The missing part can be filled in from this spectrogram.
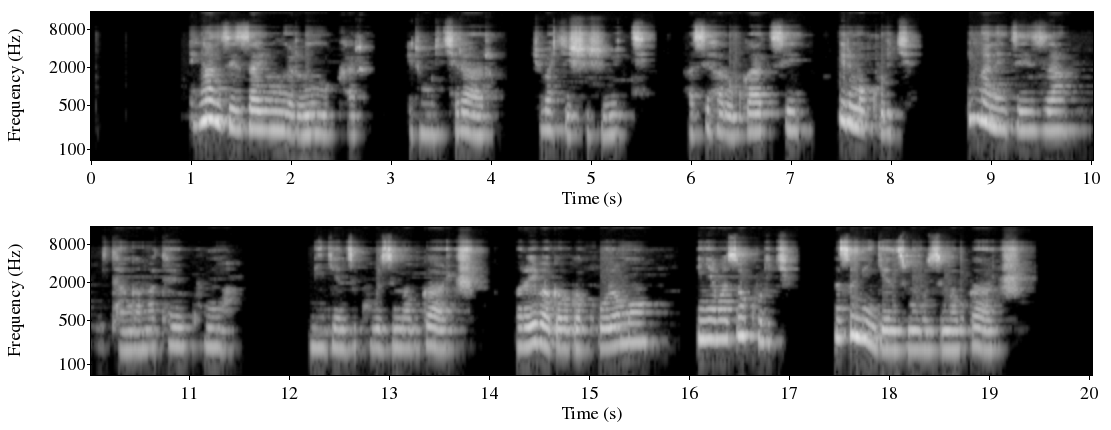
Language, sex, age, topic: Kinyarwanda, female, 25-35, agriculture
